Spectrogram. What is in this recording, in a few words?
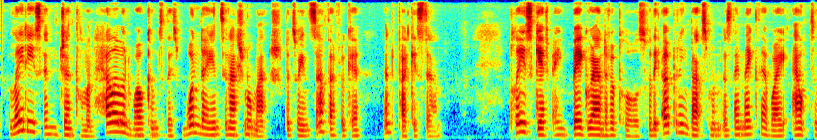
surprisingly preppy englishman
